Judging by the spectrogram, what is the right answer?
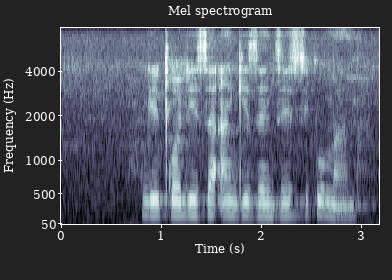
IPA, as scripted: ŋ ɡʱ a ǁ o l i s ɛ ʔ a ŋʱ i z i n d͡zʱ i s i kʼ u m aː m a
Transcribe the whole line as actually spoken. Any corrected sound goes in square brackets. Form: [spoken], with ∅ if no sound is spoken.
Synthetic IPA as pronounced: ŋ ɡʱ [i] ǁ o l i s [a] ʔ a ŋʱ i z [e] n d͡zʱ i s i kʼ u m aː m a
